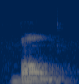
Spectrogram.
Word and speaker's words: bomb: Ba sound at the end of the word, when it comes after ma sound, m sound, this is phonological rule that this sound is not pronounced. And then come, bomb, not bomb, not comb. So the third word that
